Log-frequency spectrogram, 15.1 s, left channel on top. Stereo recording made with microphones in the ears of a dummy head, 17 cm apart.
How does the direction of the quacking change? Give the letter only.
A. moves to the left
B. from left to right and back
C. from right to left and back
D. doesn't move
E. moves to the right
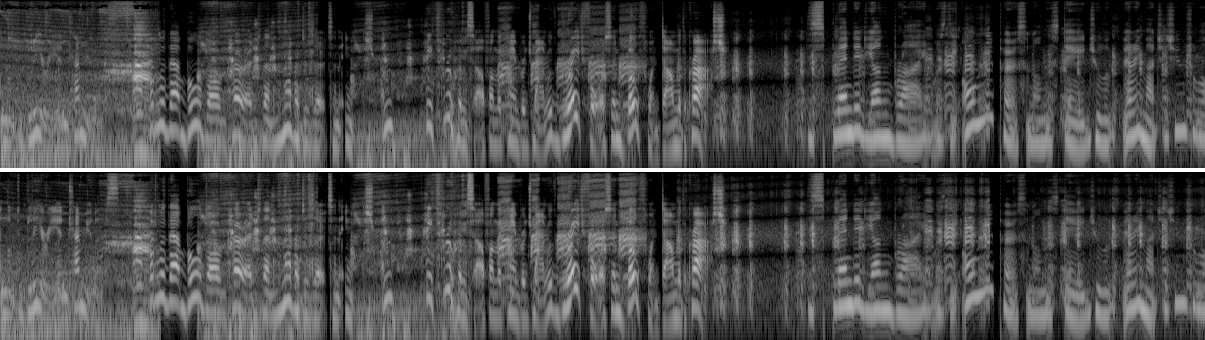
E.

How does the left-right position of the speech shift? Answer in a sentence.
In this clip you hear the speech go from the right side to the left.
